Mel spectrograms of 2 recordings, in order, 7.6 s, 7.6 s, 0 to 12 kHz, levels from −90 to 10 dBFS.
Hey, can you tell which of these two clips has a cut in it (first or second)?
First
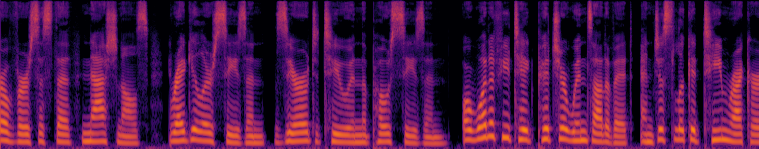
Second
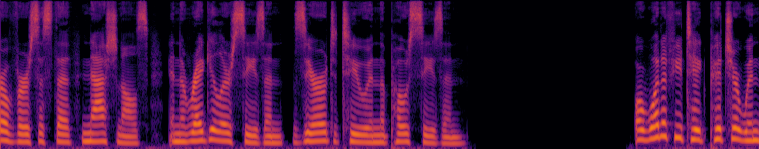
first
